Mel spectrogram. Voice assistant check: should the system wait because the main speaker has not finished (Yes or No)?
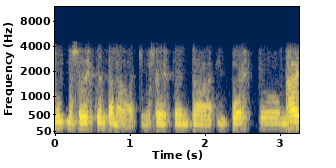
No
